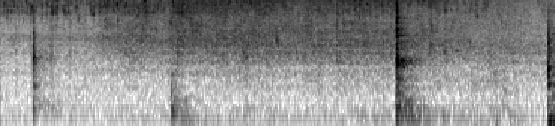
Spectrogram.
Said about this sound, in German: Das heißt, jetzt kommen die Cime, die Rabe, die gekochten, kommen jetzt in das Öl. Der Knoblauch sieht super aus. Sieht super aus. Und da kommen die jetzt da mit rein. Zischt. Das geht ab.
